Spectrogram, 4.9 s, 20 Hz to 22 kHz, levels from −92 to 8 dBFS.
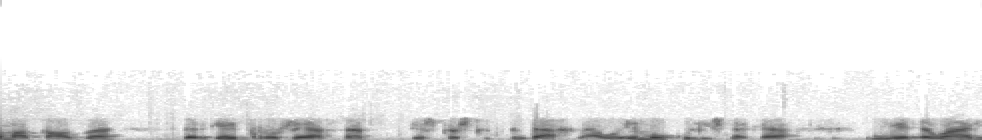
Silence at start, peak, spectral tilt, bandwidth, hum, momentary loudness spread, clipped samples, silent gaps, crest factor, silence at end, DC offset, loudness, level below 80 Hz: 0 s; -10 dBFS; -6.5 dB/octave; 5.8 kHz; none; 9 LU; under 0.1%; none; 18 dB; 0 s; under 0.1%; -28 LUFS; -72 dBFS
